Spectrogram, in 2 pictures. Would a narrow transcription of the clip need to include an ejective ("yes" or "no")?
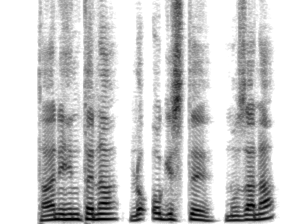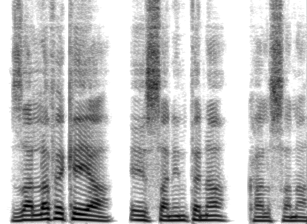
no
